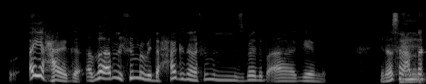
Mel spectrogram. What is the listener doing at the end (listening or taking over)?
taking over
